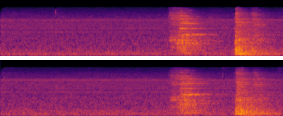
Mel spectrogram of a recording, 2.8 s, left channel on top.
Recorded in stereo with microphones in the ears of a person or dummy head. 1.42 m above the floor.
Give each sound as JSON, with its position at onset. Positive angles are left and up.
{"t": 1.7, "sound": "a clink", "side_deg": 65, "distance_m": 1.1}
